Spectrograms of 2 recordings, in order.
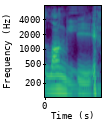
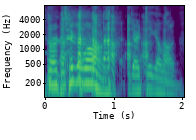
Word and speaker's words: Dartigalongue: I wasn't that far off. I added one you syllable. You said longy. Dartigalongue.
